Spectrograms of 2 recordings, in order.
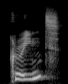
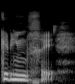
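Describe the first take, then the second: First: It is said with an English pronunciation. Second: It is said with a Spanish pronunciation. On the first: "para los más bilingües, así bien dicho" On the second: "prefiero la versión españolizada, que suena así más fuerte"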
